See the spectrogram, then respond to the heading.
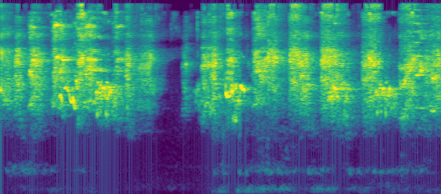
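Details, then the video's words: Budgerigars singing: dense, buzzy warbling chatter with quick chirps, broken by a short pause just past one second before the busy twittering resumes, with low soft thumps beneath. "Budgies Singing"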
